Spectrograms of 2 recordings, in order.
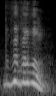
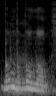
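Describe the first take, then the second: First: Loud, high mock gunfire, boom after boom; shouted gunshot sounds. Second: Said in the usual way. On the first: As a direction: bark out each boom like firing a gun. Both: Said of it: "So I'm like".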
